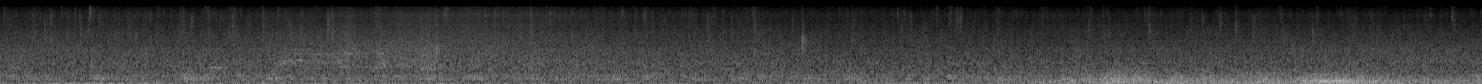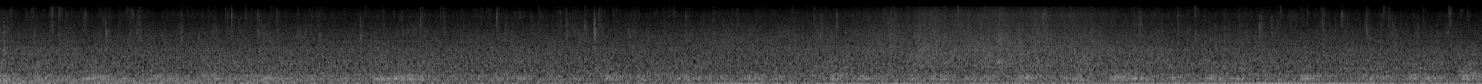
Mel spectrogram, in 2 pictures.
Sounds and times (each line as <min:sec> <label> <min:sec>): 0:00.1 Hail storm 0:06.6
